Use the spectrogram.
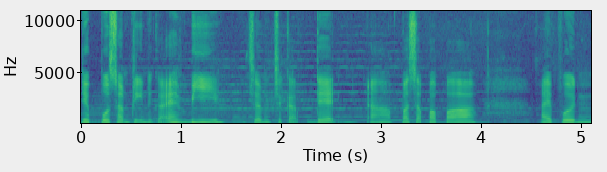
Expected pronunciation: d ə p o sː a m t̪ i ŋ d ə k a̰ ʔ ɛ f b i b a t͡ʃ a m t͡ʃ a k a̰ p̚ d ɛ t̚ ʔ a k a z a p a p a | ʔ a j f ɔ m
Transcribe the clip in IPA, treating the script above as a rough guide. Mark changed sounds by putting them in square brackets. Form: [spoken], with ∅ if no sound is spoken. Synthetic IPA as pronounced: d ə p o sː a m t̪ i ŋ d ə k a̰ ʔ ɛ f b i [m] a t͡ʃ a m t͡ʃ a k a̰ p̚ d ɛ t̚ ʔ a [p] a [s] a p a p a | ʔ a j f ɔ [n]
